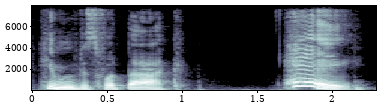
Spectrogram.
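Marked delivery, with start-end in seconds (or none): 1.7-2.2 short, higher yell; quick protesting shout. A narrator's reading. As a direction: yell to get attention. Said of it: "yelled Gia".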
